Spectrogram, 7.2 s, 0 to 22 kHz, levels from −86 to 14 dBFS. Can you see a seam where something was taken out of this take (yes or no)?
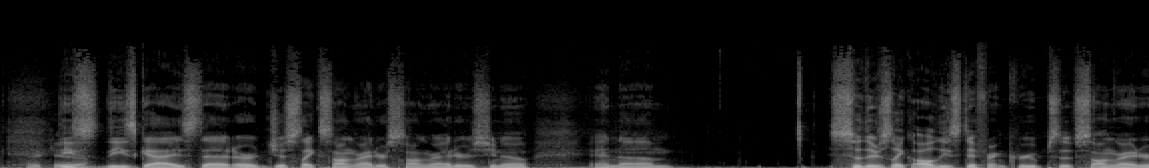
no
